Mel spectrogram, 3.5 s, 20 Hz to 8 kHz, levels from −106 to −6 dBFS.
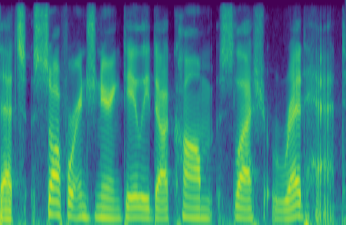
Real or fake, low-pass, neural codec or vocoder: real; 7.2 kHz; none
